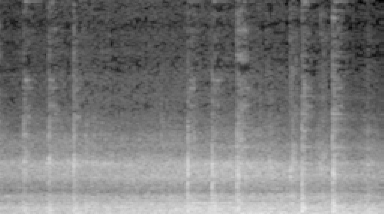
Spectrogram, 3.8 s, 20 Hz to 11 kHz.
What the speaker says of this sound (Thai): 4513 ครับขบวนรถเปล่าเข้ากรุงเทพครับ มาแล้วครับ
